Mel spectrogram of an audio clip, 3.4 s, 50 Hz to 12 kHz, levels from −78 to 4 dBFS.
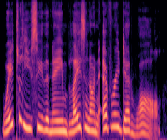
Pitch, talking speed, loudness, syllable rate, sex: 230 Hz, 195 wpm, -15 LUFS, 4.8 syllables/s, female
